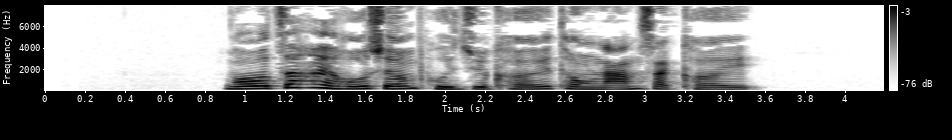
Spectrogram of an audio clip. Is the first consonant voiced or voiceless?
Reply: voiced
